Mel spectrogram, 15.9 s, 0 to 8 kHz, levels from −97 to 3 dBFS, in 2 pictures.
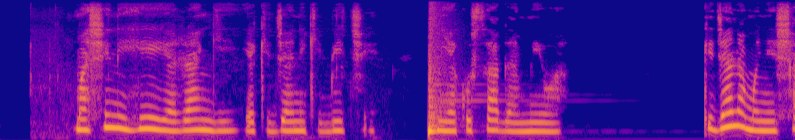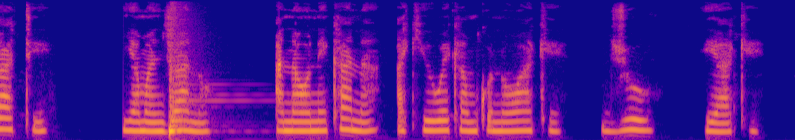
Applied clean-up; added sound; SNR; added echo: none; Drum; 6 dB; none.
